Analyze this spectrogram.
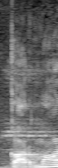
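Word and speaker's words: कार्मण: शरीर तेजस शरीर और कार्म शरीर कार्मा नहीं कार्म कुछ उधर उत्तरा पथ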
